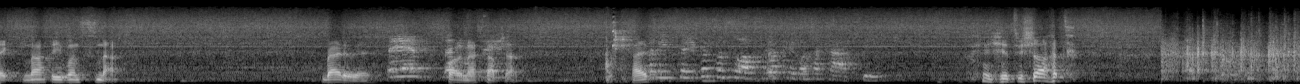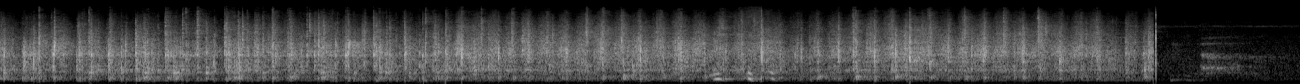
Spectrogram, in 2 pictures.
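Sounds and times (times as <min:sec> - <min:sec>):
chicken frying in hot oil: 0:00.0 - 0:24.6.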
